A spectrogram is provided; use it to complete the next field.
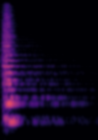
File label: strings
